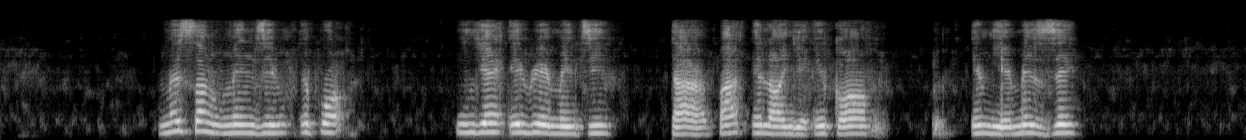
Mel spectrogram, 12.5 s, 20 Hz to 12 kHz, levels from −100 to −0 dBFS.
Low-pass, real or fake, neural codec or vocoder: 7.2 kHz; fake; codec, 16 kHz, 4.8 kbps, FACodec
